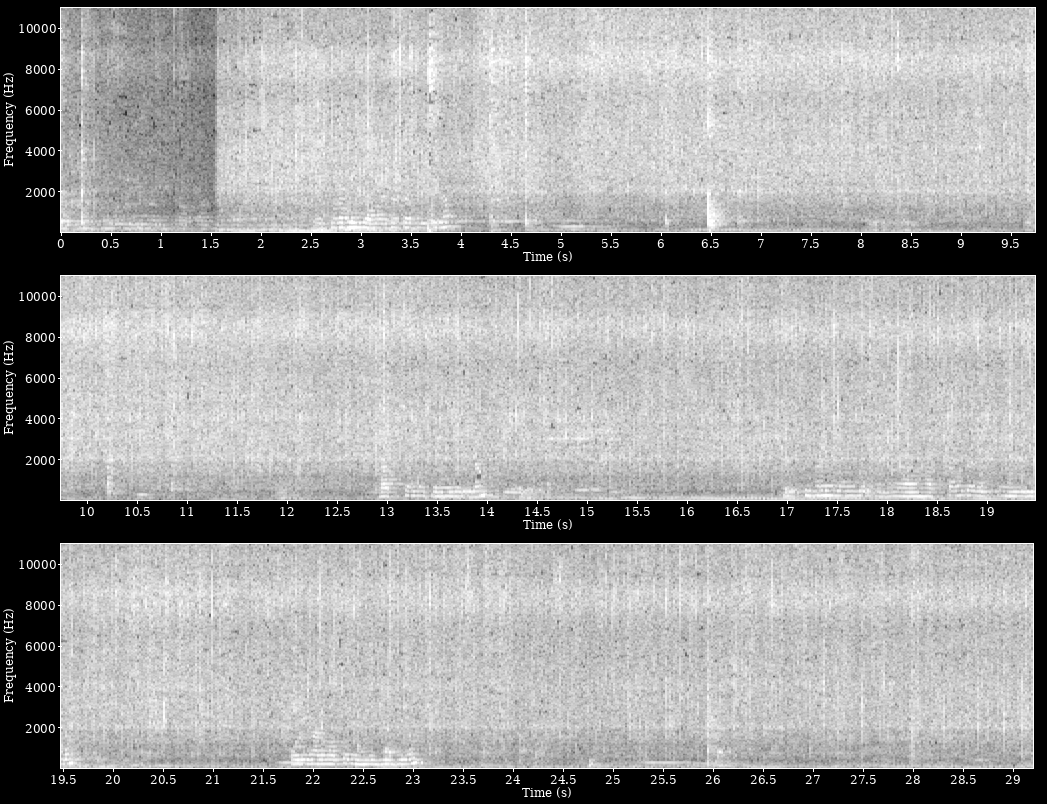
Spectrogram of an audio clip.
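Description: Onions and chopped tomatoes sizzling in oil in a wok, with a metal spatula scraping and clicking against the pan at the start. About a second and a half in the sizzle jumps louder and then holds steady.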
